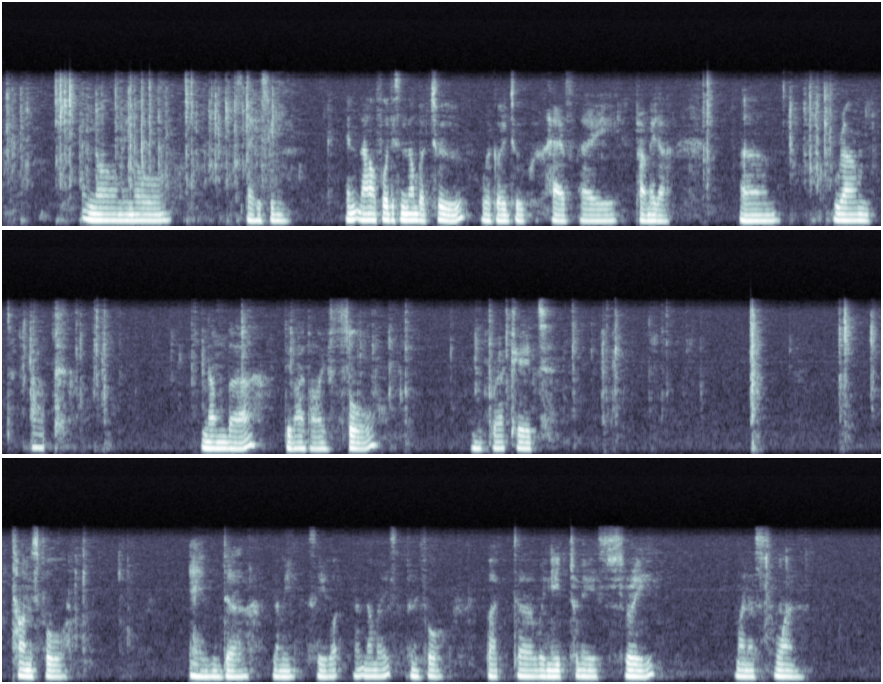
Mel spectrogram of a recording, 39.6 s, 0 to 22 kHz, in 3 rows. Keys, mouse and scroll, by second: 0.0-4.0 typing, 5.2 click, 6.9 click, 10.2-20.2 typing, 21.5 Home, 22.1 (, 22.8 End, 24.1-25.7 typing, 27.3 *, 28.1 *, 31.9 click, 36.6 click, 37.0 click, 37.7-38.0 typing, 39.1 click.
